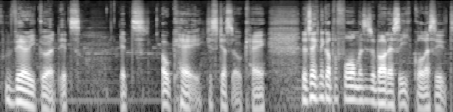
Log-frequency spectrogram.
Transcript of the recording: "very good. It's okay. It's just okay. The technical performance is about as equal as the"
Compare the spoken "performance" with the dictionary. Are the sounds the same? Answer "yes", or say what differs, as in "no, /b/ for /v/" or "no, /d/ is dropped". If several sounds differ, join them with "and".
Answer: yes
